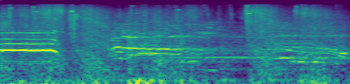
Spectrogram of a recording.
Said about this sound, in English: Front rank, prepare to fire!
